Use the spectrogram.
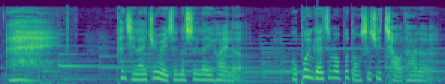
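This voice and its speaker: A woman's voice: mid-range voice, moderate pace, over music, natural voice. A woman playing a chatty, devoted young girlfriend who is eager to please, in a radio drama. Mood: self-blaming.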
